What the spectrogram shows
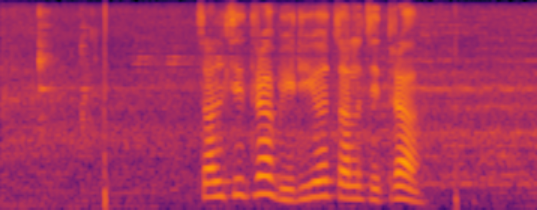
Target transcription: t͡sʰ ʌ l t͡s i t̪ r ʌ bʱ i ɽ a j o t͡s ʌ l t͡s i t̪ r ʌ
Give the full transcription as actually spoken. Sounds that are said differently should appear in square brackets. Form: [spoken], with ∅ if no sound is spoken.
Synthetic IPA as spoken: [t͡s] ʌ l t͡s i t̪ r ʌ bʱ i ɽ [i] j o t͡s ʌ l t͡s i t̪ r ʌ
